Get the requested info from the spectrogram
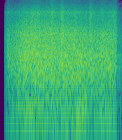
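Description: A loud, steady rushing noise that starts abruptly at the very beginning.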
